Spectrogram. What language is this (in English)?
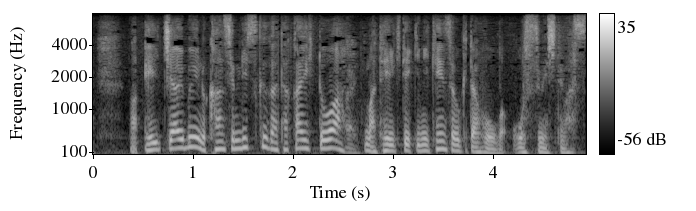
Japanese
